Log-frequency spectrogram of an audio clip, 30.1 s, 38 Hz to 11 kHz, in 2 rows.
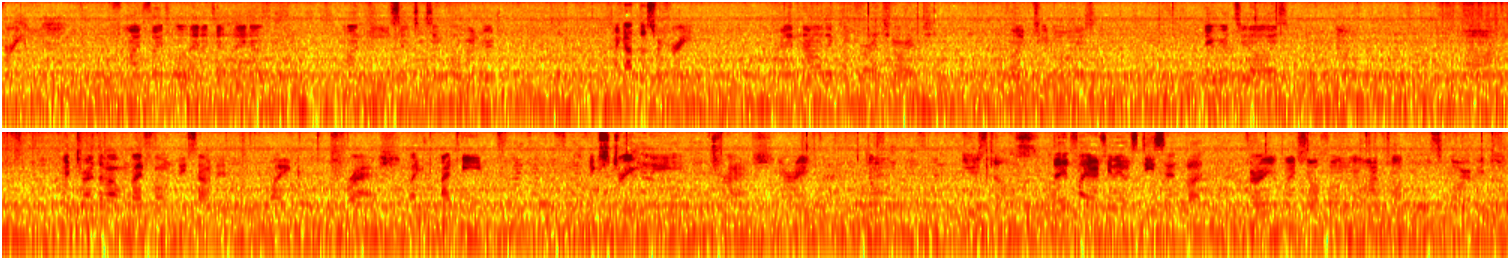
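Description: Steady in-flight cabin noise of an Airbus A220-100, the low rumble of its engines and the airflow around the fuselage, with people's voices murmuring through it. Foil snack packets crinkle now and then as they are handled on the tray table.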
